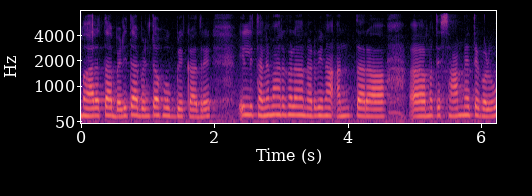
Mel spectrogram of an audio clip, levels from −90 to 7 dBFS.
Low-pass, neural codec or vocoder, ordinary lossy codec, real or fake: 7.2 kHz; none; none; real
